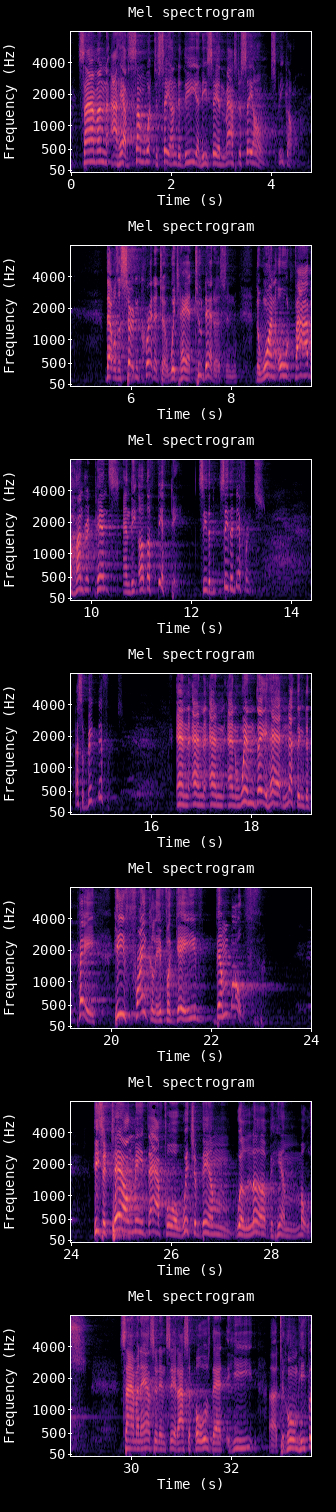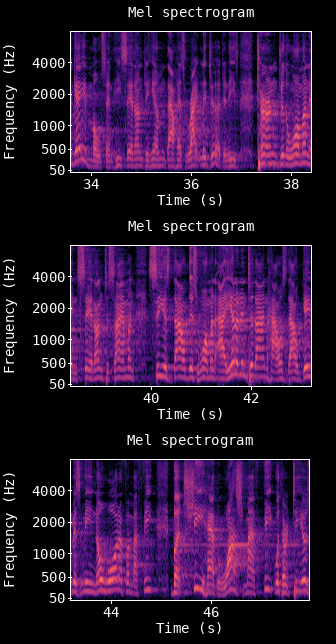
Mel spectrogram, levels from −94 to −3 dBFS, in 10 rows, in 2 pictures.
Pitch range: 170-235 Hz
